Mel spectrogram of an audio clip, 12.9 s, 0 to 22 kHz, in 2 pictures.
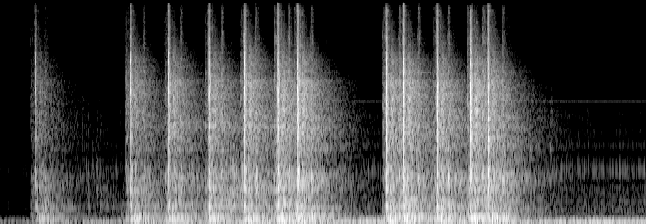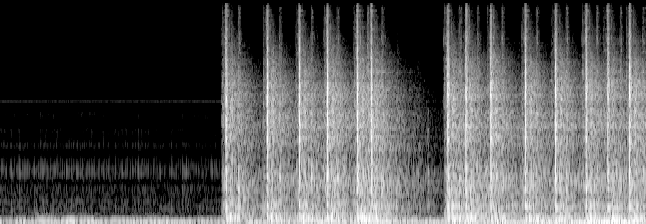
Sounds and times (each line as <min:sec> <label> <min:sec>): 0:00.3 typewriter 0:05.3
0:08.7 typewriter 0:12.9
